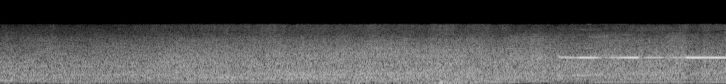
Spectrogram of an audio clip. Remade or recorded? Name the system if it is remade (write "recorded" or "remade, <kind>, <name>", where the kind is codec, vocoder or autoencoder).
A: recorded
